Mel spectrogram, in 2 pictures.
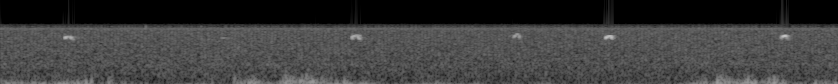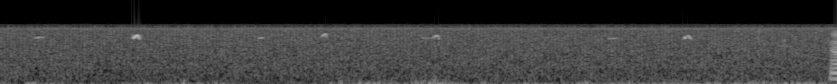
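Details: Evening in western Colorado, a rock chuck or woodchuck keeps chirping at people and dogs: a steady series of about ten short, high whistled chirps, nearly evenly spaced, over a background of wind and rustling.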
